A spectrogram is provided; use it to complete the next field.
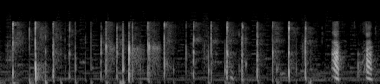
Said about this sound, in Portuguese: Peraí, palmas, palmas, ó.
